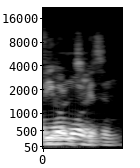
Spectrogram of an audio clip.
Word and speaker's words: Viggo Mortensen: Viggo Mortensen.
